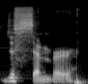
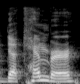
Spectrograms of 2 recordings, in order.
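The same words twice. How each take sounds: First: The C is said with an S sound. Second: The C is said with a K sound. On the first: The speaker calls it right. "it is December" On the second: The speaker calls it wrong. "instead of, you know, it being uh, it being December"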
